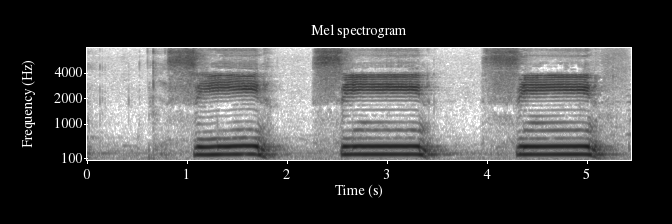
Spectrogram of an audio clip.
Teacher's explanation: سین سیٹی کے ساتھ، جیسے کہ وہ سیٹی وغیرہ بجاتے ہیں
